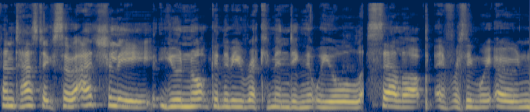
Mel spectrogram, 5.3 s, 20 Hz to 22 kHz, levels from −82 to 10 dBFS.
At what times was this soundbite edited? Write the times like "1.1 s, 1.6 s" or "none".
1.5 s, 3.6 s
